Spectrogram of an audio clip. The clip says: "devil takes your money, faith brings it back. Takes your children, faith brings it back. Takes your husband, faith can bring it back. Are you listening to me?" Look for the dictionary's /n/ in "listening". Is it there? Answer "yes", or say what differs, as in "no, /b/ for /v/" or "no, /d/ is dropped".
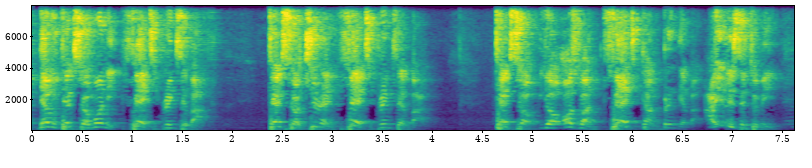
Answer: no, /n/ is dropped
